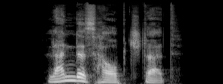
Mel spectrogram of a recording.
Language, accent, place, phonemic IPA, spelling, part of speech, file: German, Germany, Berlin, /ˈlandəsˌhaʊ̯ptʃtat/, Landeshauptstadt, noun, De-Landeshauptstadt.ogg
- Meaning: 1. state capital, capital of a Bundesland 2. national capital (capital of a country)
